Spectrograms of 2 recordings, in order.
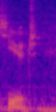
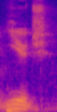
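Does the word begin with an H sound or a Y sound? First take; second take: H sound; Y sound. First: The word begins with an H sound. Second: The word begins with a Y sound.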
